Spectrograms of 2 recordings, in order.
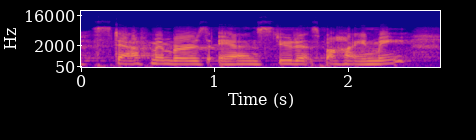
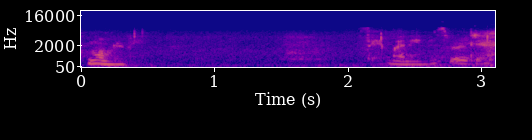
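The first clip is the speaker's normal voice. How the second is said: whispering; 21 dB quieter, much faster than usual. Real, not acted. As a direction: whisper the line for her to repeat. Adult prompting a shy child.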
